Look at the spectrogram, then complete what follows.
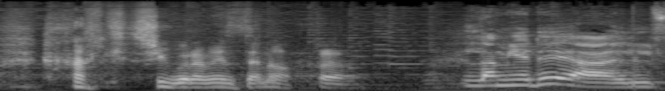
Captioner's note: chuckles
